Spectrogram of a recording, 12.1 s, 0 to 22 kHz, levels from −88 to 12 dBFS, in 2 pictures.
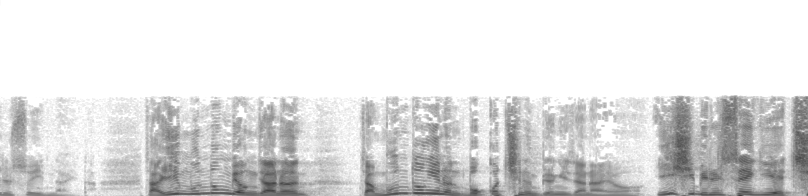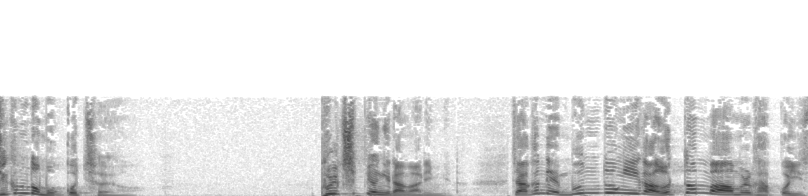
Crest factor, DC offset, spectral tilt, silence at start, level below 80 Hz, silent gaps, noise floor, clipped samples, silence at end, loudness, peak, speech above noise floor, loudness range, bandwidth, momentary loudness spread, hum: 20 dB; under 0.1%; -2.5 dB/octave; 0 s; -38 dBFS; none; -63 dBFS; under 0.1%; 0 s; -20 LUFS; -2 dBFS; 42 dB; 3 LU; 11.5 kHz; 15 LU; none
